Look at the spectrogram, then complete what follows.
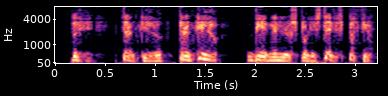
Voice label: Space core babble, es; Ay, tranquilo, tranquilo. Vienen los polis del espacio.; Líneas de voz de los núcleos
